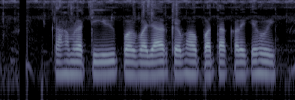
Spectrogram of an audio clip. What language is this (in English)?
Magahi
